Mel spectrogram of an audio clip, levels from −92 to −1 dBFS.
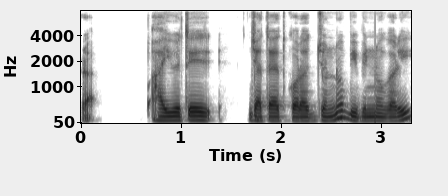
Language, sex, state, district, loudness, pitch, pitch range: Bengali, male, West Bengal, Dakshin Dinajpur, -16 LUFS, 100 Hz, 95-105 Hz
